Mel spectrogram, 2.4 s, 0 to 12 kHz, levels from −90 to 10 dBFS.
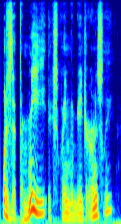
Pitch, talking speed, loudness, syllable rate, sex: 120 Hz, 220 wpm, -18 LUFS, 6.4 syllables/s, male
